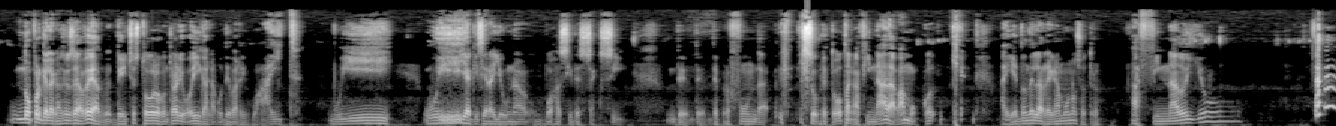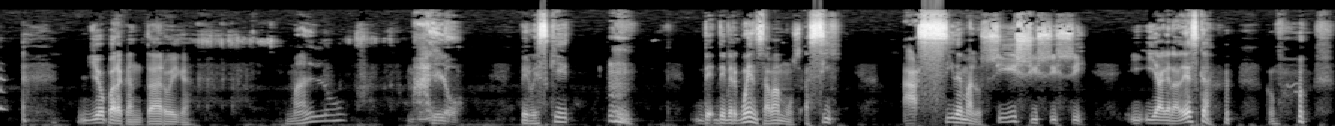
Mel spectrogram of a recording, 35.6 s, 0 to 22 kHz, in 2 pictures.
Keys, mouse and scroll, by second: 0.6 click, 2.7 click, 3.9-5.0 drag, 6.6 click, 7.7 click, 8.7 middle click, 9.4 middle click, 10.3 middle click, 15.2 middle click, 16.5-21.7 drag, 21.9 middle click, 23.4 middle click, 24.8-26.5 drag, 26.6 middle click, 27.4-29.8 drag, 29.9 middle click, 30.9-32.4 middle drag, 32.9-34.9 drag, 35.0-35.6 middle drag.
